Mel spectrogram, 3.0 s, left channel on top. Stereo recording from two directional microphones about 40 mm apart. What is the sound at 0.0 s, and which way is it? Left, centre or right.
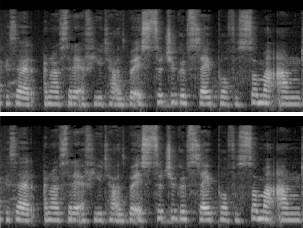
Speech, right.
